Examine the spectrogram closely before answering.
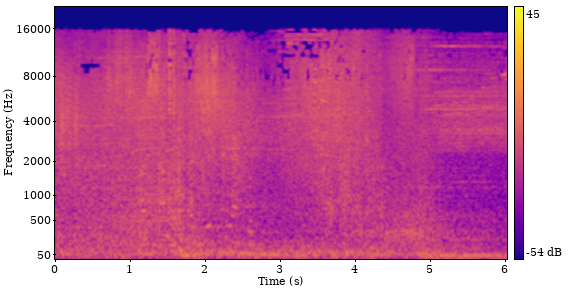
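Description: Magic blasts and explosions crackle in a fast game battle.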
